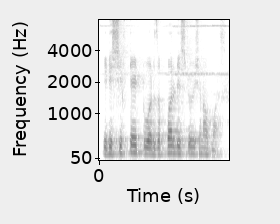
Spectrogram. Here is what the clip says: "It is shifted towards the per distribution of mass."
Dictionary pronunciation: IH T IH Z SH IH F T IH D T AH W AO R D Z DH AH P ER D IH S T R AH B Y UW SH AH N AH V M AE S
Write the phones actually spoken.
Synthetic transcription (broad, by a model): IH T IH Z SH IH F T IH D T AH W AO R D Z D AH P ER D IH S T R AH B Y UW SH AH N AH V M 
